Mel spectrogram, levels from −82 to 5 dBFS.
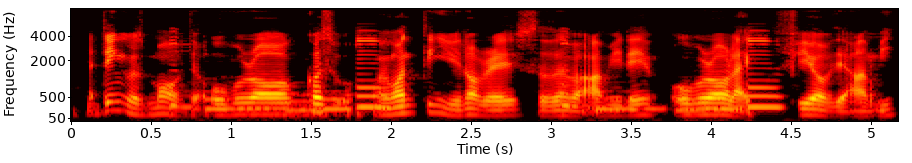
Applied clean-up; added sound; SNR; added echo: classical method Wiener filter.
